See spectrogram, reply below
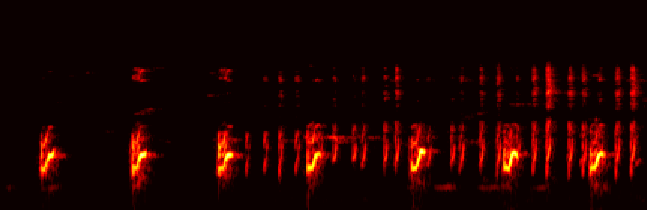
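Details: White-breasted waterhen lure call: short hoarse notes near one kilohertz repeated about every half second, joined midway by quicker, softer clucking notes in a busier chorus.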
